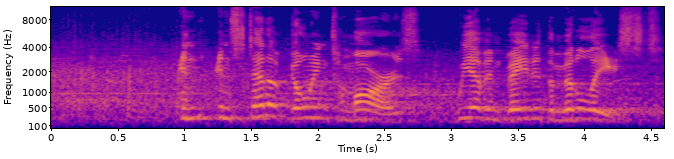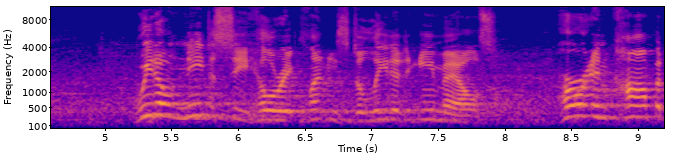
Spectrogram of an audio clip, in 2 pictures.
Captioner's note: applause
